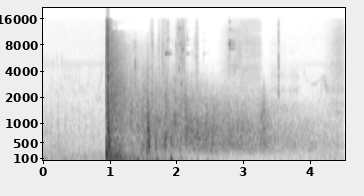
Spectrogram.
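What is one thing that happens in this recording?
A rifle fires a single loud shot that echoes away.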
